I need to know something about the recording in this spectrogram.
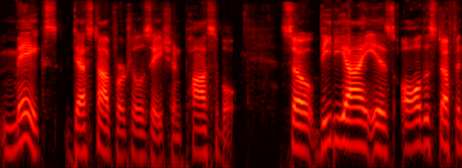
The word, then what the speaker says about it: VDI: what it stands for vdi is pronounced as an initialism not as a word so it's vdi it's not vidy um most people consider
